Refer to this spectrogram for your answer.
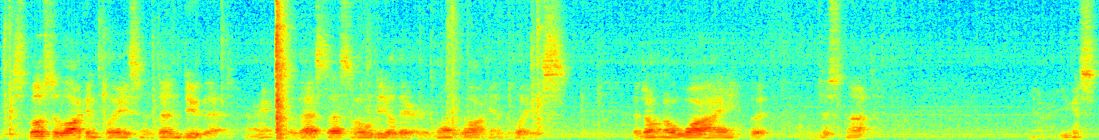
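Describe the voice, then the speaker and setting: A man giving a casual, unscripted demonstration, talking himself through it step by step in a halting way. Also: lowish voice, noisy background. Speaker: repairer demonstrating serviced cassette players. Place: indoors in a house. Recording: roomy, distant mic, loud music behind.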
